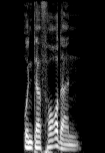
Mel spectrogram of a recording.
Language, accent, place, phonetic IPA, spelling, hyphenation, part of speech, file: German, Germany, Berlin, [ˌʊntɐˈfɔʁdɐn], unterfordern, un‧ter‧for‧dern, verb, De-unterfordern.ogg
- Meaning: to underchallenge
